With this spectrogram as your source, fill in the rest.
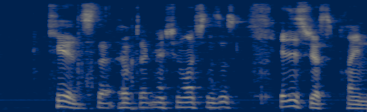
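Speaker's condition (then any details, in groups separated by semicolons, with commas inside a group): Neurological disease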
